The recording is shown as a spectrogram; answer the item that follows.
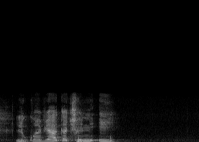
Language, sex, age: Northern Sotho, male, 22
